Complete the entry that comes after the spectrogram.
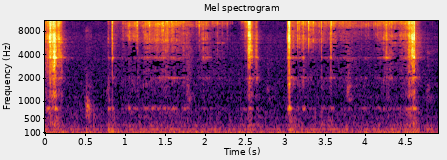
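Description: Long nails scratch and tap the side of a medium grey stone-look ceramic planter with a ribbed, rough glazed surface, hollow and holding a plant. A quiet, steady bright rasp of scratching runs throughout, broken by sharp, brief taps that ring out high and die away almost instantly.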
